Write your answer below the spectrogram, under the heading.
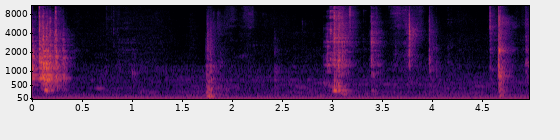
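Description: Sheet-metal housing of an Xbox One X being lifted, turned over and set down: a scatter of short metallic clanks and knocks. The loudest comes right at the start, a cluster about three seconds in, and one more near the end.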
